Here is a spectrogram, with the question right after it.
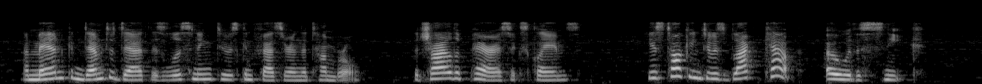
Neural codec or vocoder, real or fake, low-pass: none; real; 7.2 kHz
